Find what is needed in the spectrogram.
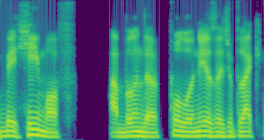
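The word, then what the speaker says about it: Behemoth: É quase um behemof ou sem a pronúncia abrasileirada, quase um behimov, a banda polonesa de black metal.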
